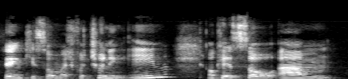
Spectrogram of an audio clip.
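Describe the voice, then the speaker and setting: Chatting with her live stream audience, this hair care vlogger welcomes people by name and often starts her sentences over. She speaks a little slowly in an expressive, mid-range voice.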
